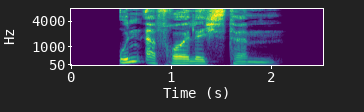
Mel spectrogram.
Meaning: strong dative masculine/neuter singular superlative degree of unerfreulich
- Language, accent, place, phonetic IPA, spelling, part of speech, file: German, Germany, Berlin, [ˈʊnʔɛɐ̯ˌfʁɔɪ̯lɪçstəm], unerfreulichstem, adjective, De-unerfreulichstem.ogg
